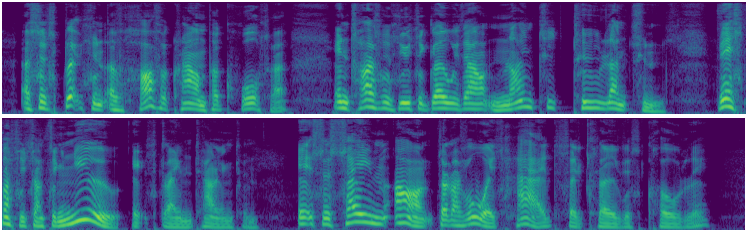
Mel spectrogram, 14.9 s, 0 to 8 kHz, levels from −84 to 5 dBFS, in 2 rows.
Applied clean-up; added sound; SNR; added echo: none; none; none; none.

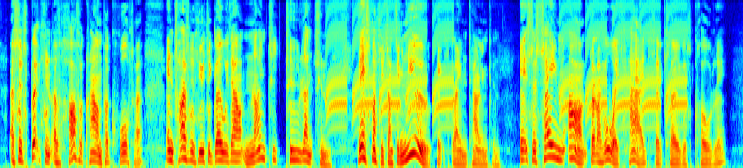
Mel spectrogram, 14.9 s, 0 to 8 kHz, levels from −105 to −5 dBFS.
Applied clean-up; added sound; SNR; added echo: none; Alarm; 15 dB; none.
